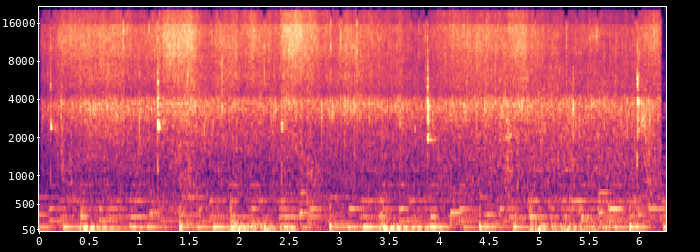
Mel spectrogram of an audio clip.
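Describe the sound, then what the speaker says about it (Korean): Carrots stir-frying in a cauldron for Uzbek pilaf, a loud, steady sizzle with repeated scraping and stirring clatter, close and continuous without any voices. "당근을 투하하세요. 2분간 더 볶아주세요."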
